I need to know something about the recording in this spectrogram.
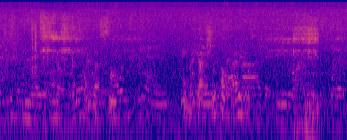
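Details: Loud, rough, snorting snores repeating with each breath from a sleeping dog, with faint talk in the background.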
